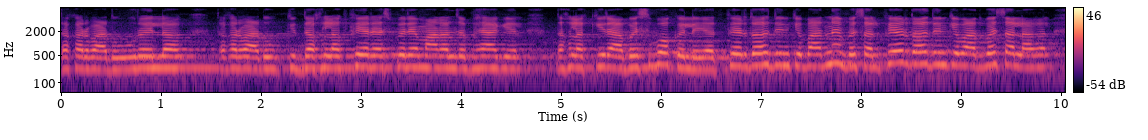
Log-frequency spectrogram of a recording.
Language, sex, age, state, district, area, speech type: Maithili, female, 30-45, Bihar, Supaul, urban, spontaneous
